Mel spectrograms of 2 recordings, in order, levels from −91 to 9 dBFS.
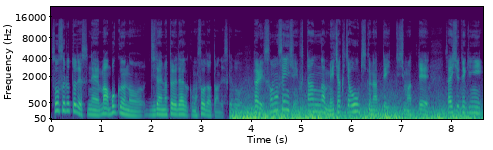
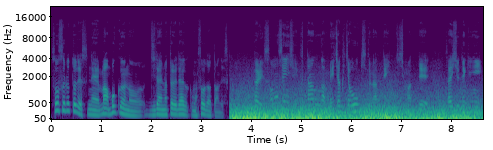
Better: first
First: wind noise on the microphone; occasional gusts; from 3.5 s on; 10 dB below the speech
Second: wind noise on the microphone; heavy; from 3.5 s on; 3 dB above the speech

